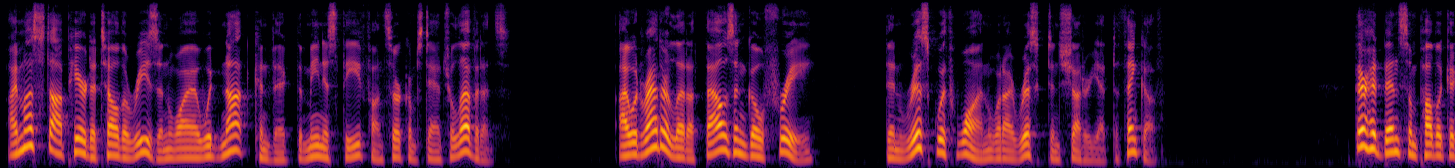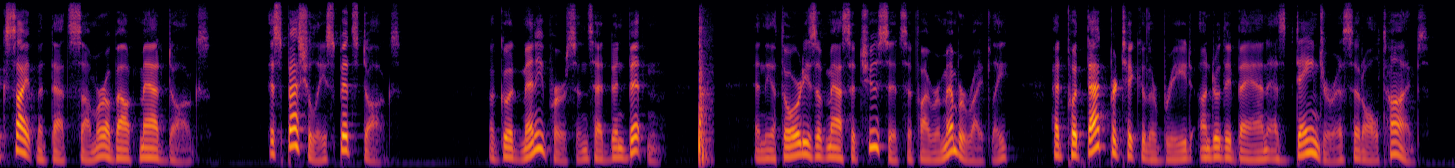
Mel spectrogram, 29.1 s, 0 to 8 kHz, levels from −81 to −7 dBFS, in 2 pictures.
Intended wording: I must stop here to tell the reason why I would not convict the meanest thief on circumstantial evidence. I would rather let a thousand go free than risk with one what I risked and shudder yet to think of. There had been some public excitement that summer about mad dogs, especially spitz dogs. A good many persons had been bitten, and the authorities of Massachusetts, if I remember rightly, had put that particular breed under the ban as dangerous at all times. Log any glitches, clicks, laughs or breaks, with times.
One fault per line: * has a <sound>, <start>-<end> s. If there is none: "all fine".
* has a thud, 21.5-21.7 s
